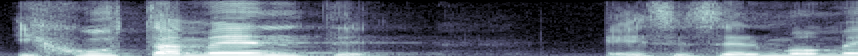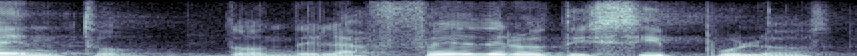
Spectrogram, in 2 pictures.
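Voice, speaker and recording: A man preaching a sermon in an Argentine Spanish accent, addressing the congregation directly and moving between hushed and loud, impassioned passages. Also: high-pitched, big pitch swings, a little slow. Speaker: pastor.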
